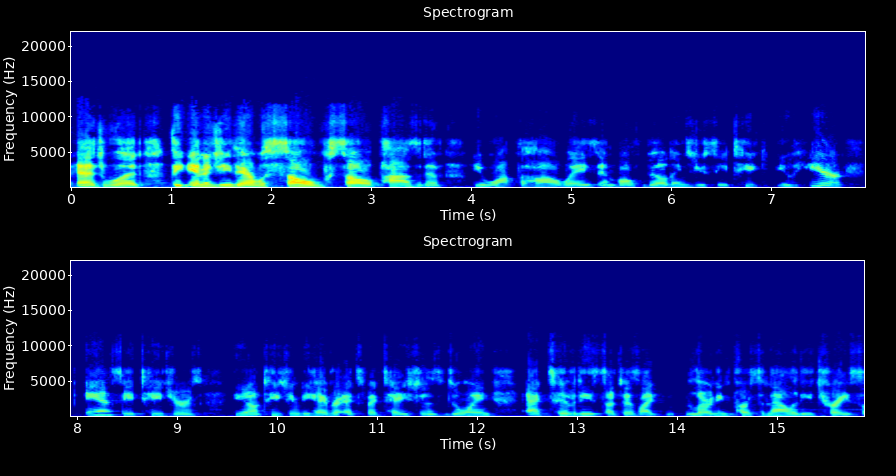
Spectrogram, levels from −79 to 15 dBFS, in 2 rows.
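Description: From 2.44 to 3.89 s the level falls by roughly 15 dB in coarse, unsmoothed steps, around a hundred a second, producing zipper noise: a fine ticking buzz riding the fade. A waveform shows a staircase envelope, and a spectrogram shows faint, evenly spaced vertical lines.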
